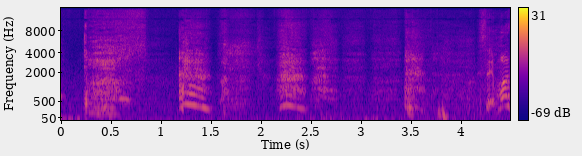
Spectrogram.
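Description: People gasping for breath and coughing: several short, separate gasps, some breathy and some voiced with a falling pitch, about a second apart.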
